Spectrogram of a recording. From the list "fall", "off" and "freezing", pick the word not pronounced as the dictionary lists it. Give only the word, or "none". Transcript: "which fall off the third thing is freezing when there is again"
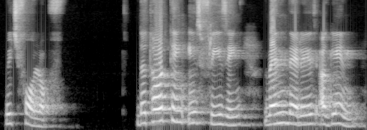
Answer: none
